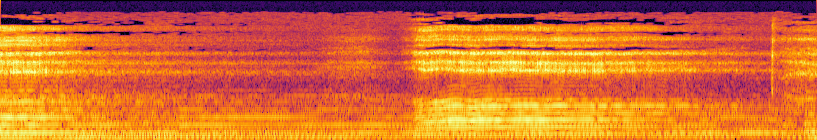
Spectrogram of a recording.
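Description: Slow live worship music: sustained chords over a steady bass, with a melody line that slides up into a long held note about halfway through.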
